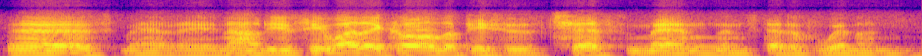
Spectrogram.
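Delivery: usual speaking voice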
